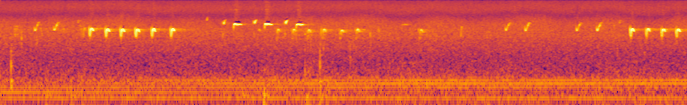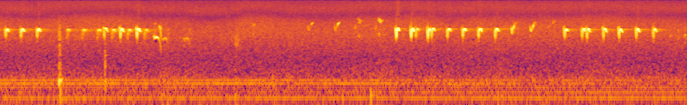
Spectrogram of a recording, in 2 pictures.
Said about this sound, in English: Both birds singing in unison.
